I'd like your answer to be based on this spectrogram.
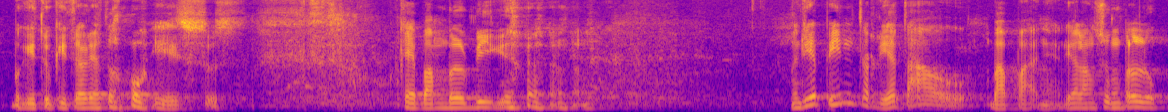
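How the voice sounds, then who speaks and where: A middle-aged male pastor preaching in a church, telling lively stories with acted-out quotes and calling out to the congregation. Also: mid-range voice, normal speed, gravelly, a little hiss or hum. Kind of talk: sermon.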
